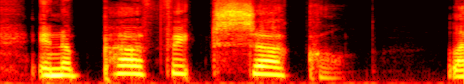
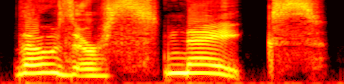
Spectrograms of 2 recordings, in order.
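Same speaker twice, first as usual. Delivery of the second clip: a slow, higher mild squawk; 8 semitones higher, slower than usual. A narrator's reading. A professor alarmed at snakes in the cave, mild squawk. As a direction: let a hint of alarm squeak through. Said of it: "she squawked".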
